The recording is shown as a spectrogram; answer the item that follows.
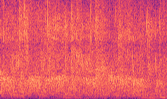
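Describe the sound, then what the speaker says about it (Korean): Dense, steady applause from a seminar audience fills the room, loud and continuous from start to finish with no gaps. "훌륭한 답변에 다시 한번 박수"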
